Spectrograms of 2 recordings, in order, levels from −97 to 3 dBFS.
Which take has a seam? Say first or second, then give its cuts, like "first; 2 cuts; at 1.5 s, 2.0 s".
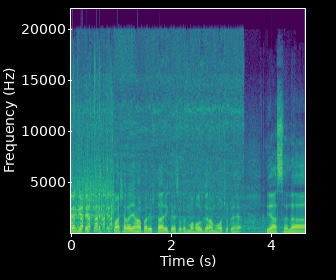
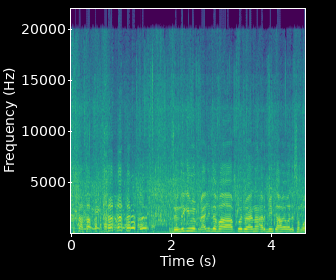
first; 2 cuts; at 0.8 s, 3.5 s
